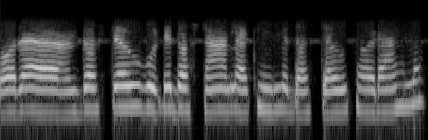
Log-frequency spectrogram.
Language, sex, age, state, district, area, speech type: Odia, female, 45-60, Odisha, Gajapati, rural, conversation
